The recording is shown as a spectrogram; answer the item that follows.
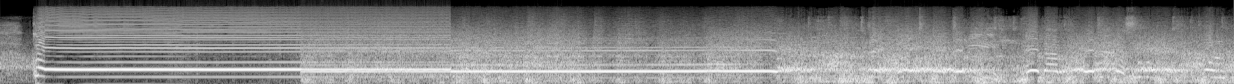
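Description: A football commentator's long, drawn-out goal cry held on one high note for about four seconds, then a second held note slightly lower that runs until about eight seconds in, as crowd noise rises. After that, crowd roar and excited voices.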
